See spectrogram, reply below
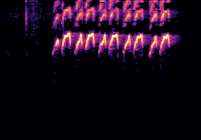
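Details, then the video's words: Mantenan gunung in energetic 'gacor' song, firing off a 'tulit tulit' phrase, used as a master recording for training songbirds: a rapid burst of about nine bright, high, identical chirps over one and a quarter seconds against a quiet background. "Mantenan gunung gacor nembak tulit tulit"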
